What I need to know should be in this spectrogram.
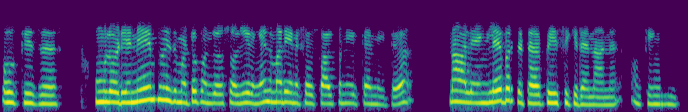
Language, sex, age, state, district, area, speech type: Tamil, female, 18-30, Tamil Nadu, Tirupattur, rural, conversation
